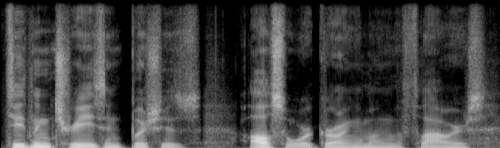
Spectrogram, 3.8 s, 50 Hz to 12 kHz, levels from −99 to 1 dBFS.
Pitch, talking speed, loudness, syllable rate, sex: 90 Hz, 160 wpm, -22 LUFS, 5.2 syllables/s, male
